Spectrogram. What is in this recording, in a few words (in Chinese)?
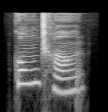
"工程", Chinese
